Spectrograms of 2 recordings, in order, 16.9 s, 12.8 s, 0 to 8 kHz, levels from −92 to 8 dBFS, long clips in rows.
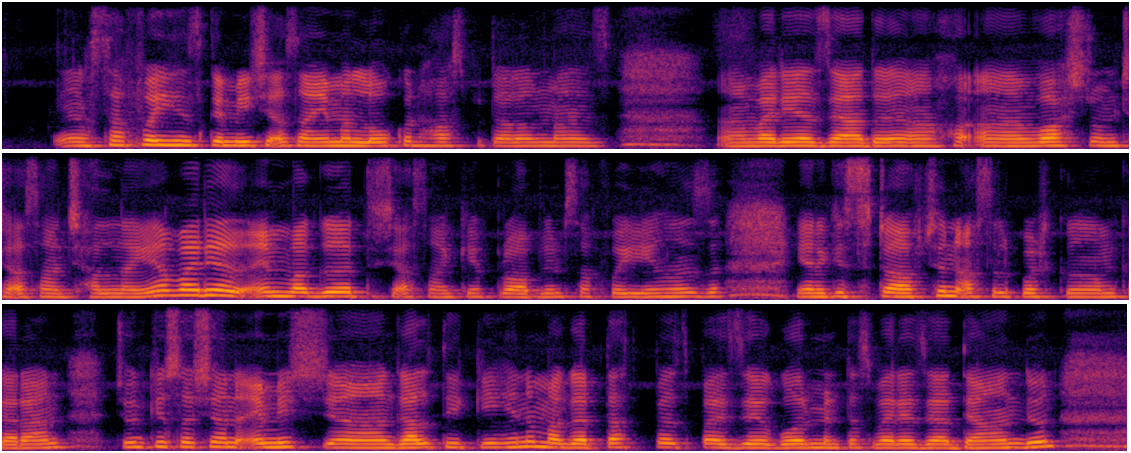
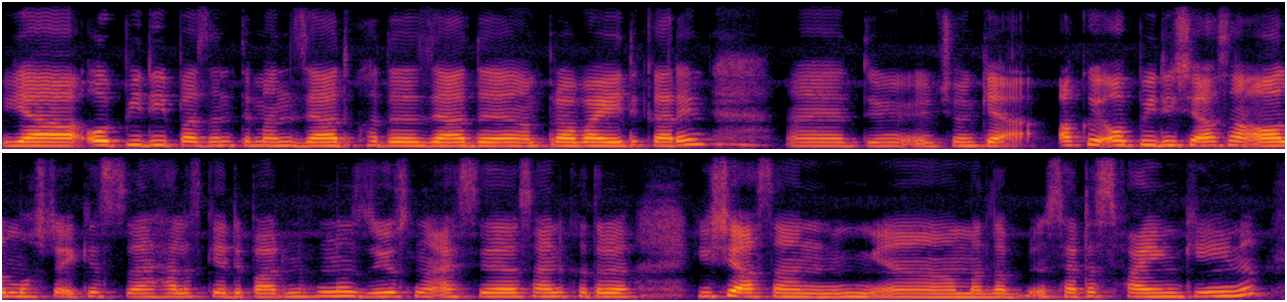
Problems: none marked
